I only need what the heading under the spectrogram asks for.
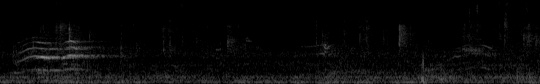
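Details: Two cats talking to each other and making strange noises: one short, bending meow with bright harmonics in the first second, followed by quiet low hum and a few soft rustles and clicks.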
